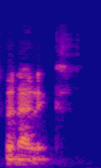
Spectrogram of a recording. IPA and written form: fəˈnɛtɪks (Phonetics)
